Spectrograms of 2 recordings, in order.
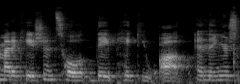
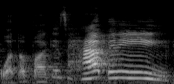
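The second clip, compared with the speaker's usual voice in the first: higher-pitched, confused mock outcry; retold bewilderment; 6 semitones higher, 3 dB louder than usual. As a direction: replay waking up totally lost. Groggy bewilderment on waking, retold.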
